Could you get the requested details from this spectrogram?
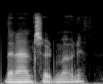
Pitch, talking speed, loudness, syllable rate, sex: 110 Hz, 175 wpm, -14 LUFS, 6.6 syllables/s, male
